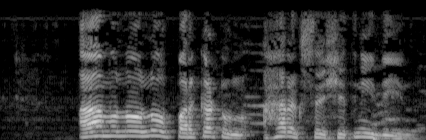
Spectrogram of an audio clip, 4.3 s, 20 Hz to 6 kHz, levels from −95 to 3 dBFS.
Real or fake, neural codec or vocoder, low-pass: real; none; 5.4 kHz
